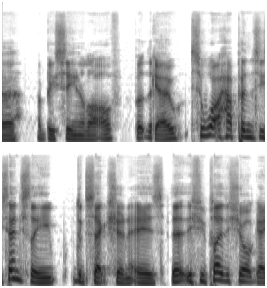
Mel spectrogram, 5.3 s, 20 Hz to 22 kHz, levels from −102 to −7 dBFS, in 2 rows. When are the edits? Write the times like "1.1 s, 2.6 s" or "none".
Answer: 1.5 s, 1.9 s, 2.6 s, 3.5 s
